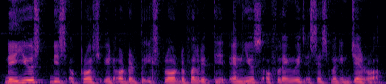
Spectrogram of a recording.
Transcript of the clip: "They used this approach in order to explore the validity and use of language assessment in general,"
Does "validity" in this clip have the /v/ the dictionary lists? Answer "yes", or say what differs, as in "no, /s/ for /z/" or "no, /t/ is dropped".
no, /f/ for /v/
